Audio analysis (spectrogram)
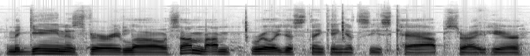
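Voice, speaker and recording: A man with a slightly low voice talks very slowly and offhandedly through a hands-on repair. He thinks aloud like a hobbyist at the bench. It sounds like amateur camera audio, with faint noise behind him. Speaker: electronics repair hobbyist presenting his own video. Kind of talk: casual hands-on repair commentary.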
